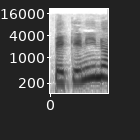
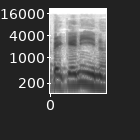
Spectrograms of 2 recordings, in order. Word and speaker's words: Pechenino: Pequenino en realidad es como se pronuncia su nombre, porque el apellido es Pechenino, pero Pechenino. se pronuncia Pequenino en Italia.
